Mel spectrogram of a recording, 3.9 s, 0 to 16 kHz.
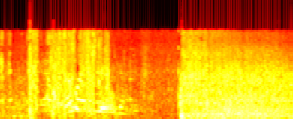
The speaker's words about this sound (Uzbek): Bu 14-may kungi yozib olingan ovoz, o'q ovozlari edi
